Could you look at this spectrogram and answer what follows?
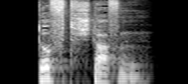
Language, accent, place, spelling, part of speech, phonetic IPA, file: German, Germany, Berlin, Duftstoffen, noun, [ˈdʊftˌʃtɔfn̩], De-Duftstoffen.ogg
- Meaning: dative plural of Duftstoff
